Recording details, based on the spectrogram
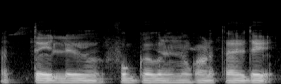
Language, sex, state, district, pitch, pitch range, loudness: Kannada, male, Karnataka, Bidar, 95 Hz, 90-95 Hz, -18 LUFS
